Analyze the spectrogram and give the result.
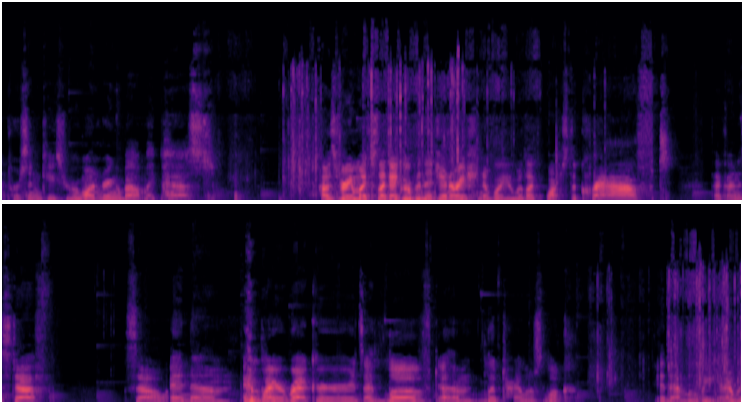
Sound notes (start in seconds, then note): none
